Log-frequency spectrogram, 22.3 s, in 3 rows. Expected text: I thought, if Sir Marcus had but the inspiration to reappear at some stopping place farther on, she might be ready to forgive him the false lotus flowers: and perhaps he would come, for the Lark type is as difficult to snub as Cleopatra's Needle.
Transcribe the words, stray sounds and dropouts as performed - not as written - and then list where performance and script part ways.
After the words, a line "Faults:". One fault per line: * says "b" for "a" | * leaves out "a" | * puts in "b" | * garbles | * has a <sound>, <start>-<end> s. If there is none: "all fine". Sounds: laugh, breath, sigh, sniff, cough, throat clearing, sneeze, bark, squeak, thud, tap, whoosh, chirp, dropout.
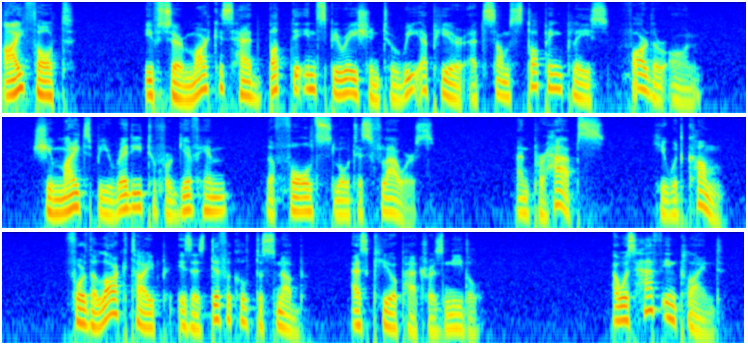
I thought, if Sir Marcus had but the inspiration to reappear at some stopping place farther on, she might be ready to forgive him the false lotus flowers: and perhaps he would come, for the Lark type is as difficult to snub as Cleopatra's Needle. I was half inclined
Faults:
* puts in "I was half inclined"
